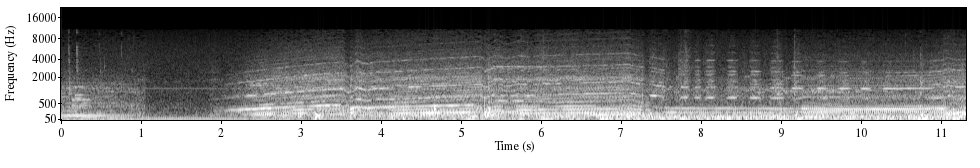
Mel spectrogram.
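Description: A supercharged Jaguar F-Type engine in a video game revs up and holds a loud, rising engine note, with shifts in pitch as it accelerates and a change partway through, continuous throughout.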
